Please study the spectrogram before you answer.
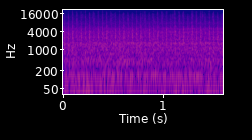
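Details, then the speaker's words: Audi S3 with a coolant leak, idling cap-off to bleed the cooling system: fast, even ticking with sharp top-end clatter. The tick is new; owner fears engine damage, cause unconfirmed. The leak source was then found: a small hole. "There's a strong ticking sound. It never used to sound like this. I don't like the sound of that."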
